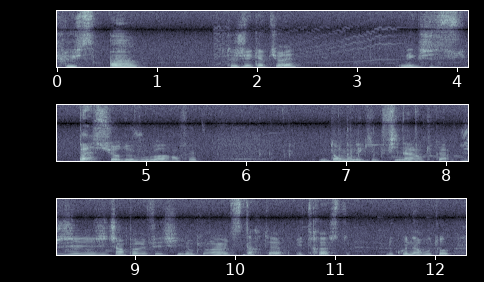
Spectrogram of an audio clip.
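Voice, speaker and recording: There are long, frequent pauses as a man speaks with ordinary pitch variation. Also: medium pitch for a man, moderate pace. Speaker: gaming youtuber. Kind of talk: let's play commentary. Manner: animated.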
